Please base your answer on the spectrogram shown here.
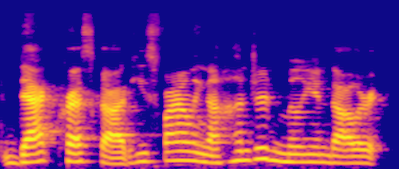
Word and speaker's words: Dak Prescott: is that how you say his name yep Dak Prescott so Dak Prescott is the quarterback for the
